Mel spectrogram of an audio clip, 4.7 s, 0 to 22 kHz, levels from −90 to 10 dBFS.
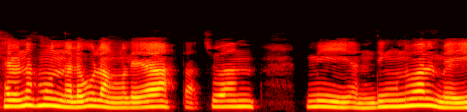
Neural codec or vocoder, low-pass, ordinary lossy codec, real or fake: none; 7.2 kHz; MP3, 32 kbps; real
